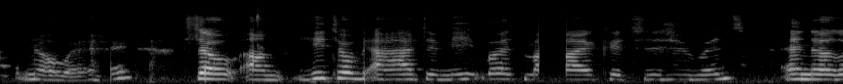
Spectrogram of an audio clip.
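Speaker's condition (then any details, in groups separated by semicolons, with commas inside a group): ALS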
